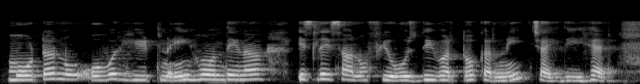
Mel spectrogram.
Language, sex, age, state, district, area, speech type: Punjabi, female, 45-60, Punjab, Jalandhar, urban, spontaneous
